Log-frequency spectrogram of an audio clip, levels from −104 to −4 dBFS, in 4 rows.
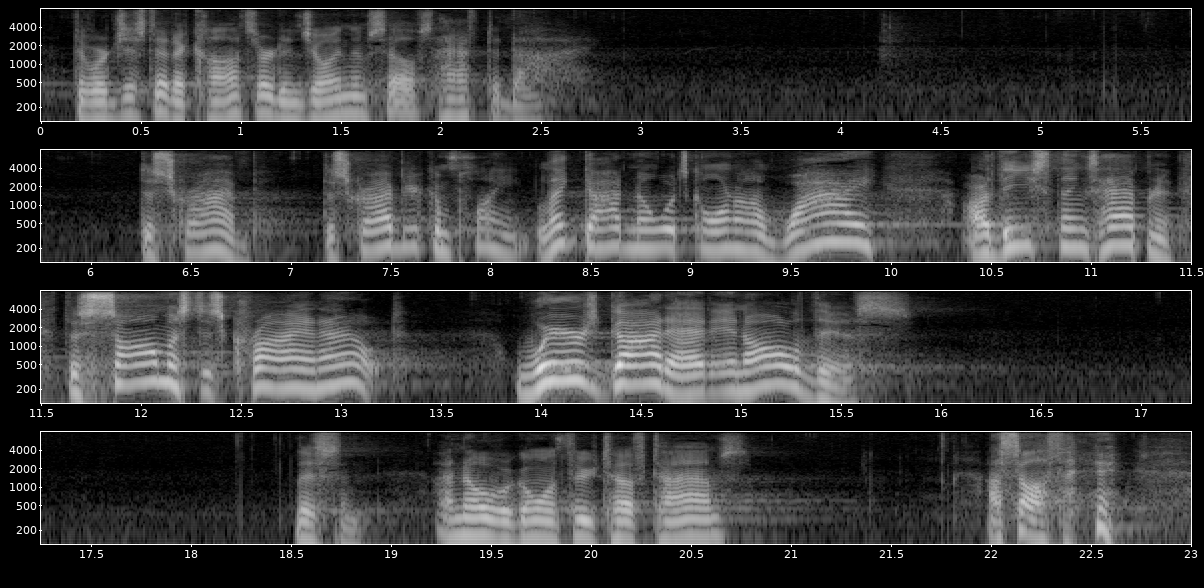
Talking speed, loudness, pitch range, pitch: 130 wpm, -34 LUFS, 140-210 Hz, 165 Hz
